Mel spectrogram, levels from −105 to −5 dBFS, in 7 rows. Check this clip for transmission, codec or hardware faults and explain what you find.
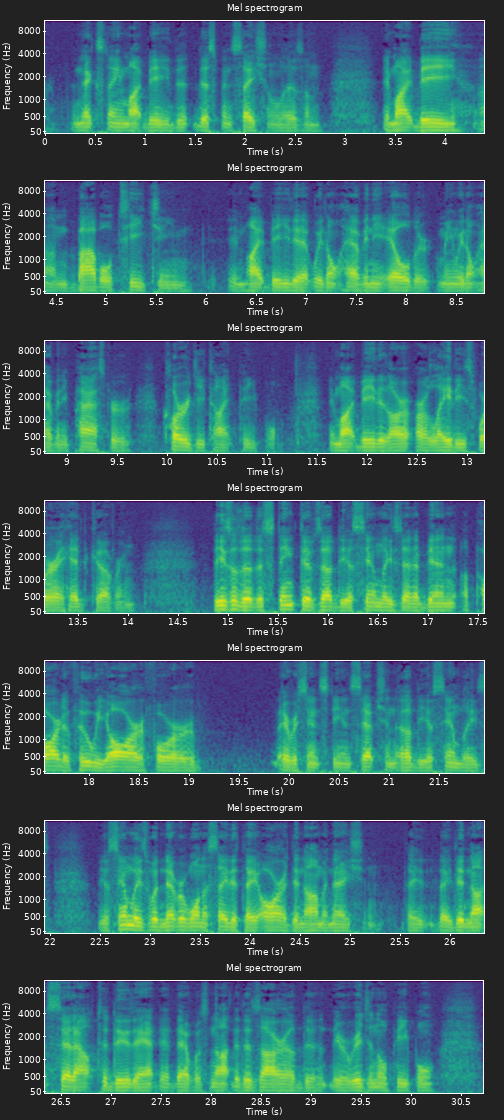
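Nothing in the audio points to a transmission, codec or hardware fault.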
